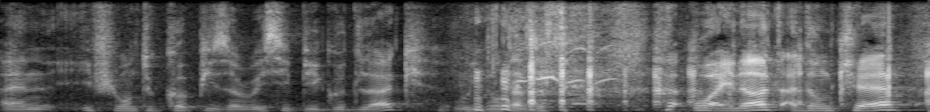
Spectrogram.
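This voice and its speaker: A man with a French accent at a fairly high pitch, lively intonation, big swings in loudness and a fairly quick pace, over noticeable background noise. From France, near Chartreuse area. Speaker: distiller. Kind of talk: casual chat. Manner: halting.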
